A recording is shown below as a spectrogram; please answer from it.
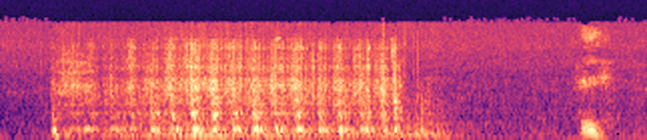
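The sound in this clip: An engine cranks without starting: a steady, rapid rhythmic whirring for about four seconds that stops without the engine catching, followed by a brief voice.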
